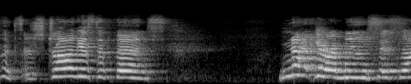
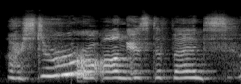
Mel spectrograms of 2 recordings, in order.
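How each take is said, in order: First: Much higher and louder indignant rant, stress on strongest; mock outrage. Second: Slow, high and loud mock quote; mock official. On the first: Vlogger ranting at the health message, mock outrage. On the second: Vlogger mocking the health message, slow mock voice. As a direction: parody the official line slowly.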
